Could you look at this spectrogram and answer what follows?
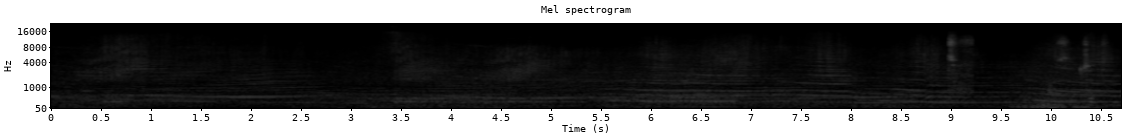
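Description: A jet aircraft passes overhead near a racing circuit at Imola, a steady broad roar with sweeping tones that rises and falls over about ten seconds, with a few sharper bursts near the end.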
